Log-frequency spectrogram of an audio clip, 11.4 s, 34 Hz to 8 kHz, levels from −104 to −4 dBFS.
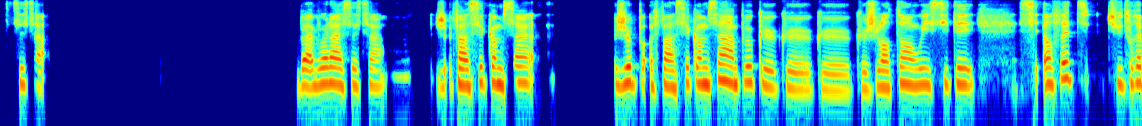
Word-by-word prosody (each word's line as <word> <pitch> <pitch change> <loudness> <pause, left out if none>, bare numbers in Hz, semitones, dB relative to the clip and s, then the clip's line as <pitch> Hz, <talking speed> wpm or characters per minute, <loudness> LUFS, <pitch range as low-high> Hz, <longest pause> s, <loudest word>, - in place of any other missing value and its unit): C'est 210 -1 -4
ça. - - -3 2.5
Bah 195 -1 +3
voilà, 215 +1 +3
c'est 195 -1 -1
ça, 195 -2 -4 0.5
je 190 -4 +5
enfin, 200 +1 +4
c'est 220 +3 +2
comme 215 -1 +1
ça 225 +2 +1 0.8
je 205 +2 +5
pen 215 - -7
enfin 190 0 0
c'est 215 +3 0
comme 215 -1 +2
ça 245 +3 +4
un 220 - +4
peu, 225 +1 -2
que 200 -4 -3
que 170 -2 -6
que 160 -2 -7
que 175 - -8
je 185 +3 +3
l'entends, 200 +3 +1
oui. 205 0 0
Si 210 +2 +3
tu 215 - -2
es 205 -1 +2 0.4
si - - +3
en 210 - +4
fait, 255 +2 +1 0.2
tu 210 - +2
devrais 215 +2 +1
205 Hz, 180 wpm, -26 LUFS, 190-220 Hz, 2.5 s, je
